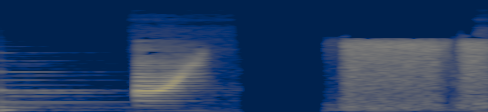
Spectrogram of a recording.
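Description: A cartoon boing sound effect, a short springy tone rising in pitch, about two-thirds of a second in, as a jazz music cue dies away. Near the end a steady hiss starts, the spray of a paint spray gun.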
